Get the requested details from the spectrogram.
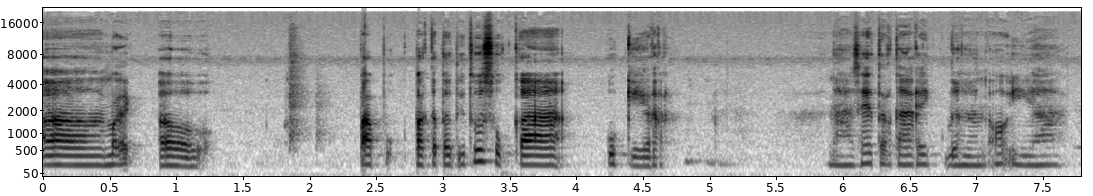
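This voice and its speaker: A woman speaks at a very slow pace in a medium pitch, her intonation monotone and flat, with long, frequent pauses and big swings in loudness. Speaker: artist. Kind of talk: casual chat.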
